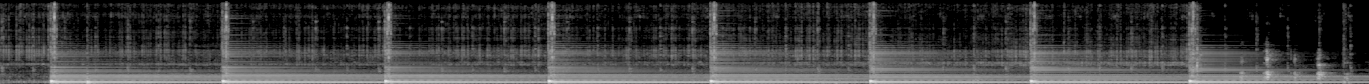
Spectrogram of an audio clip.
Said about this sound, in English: This is another hat-shaped clock.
